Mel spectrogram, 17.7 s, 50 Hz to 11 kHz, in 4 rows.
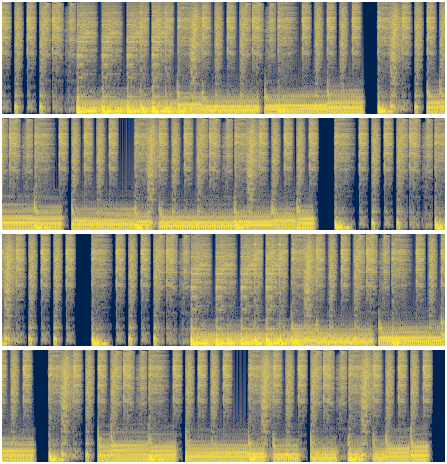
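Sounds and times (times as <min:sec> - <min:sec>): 
bass playing: 0:00.8 - 0:03.6, 0:04.3 - 0:07.6, 0:10.8 - 0:13.7, 0:14.3 - 0:17.6.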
